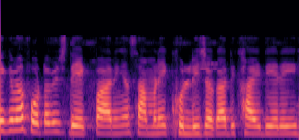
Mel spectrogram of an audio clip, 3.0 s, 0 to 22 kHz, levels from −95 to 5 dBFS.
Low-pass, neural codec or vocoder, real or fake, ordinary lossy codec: 7.2 kHz; none; real; none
